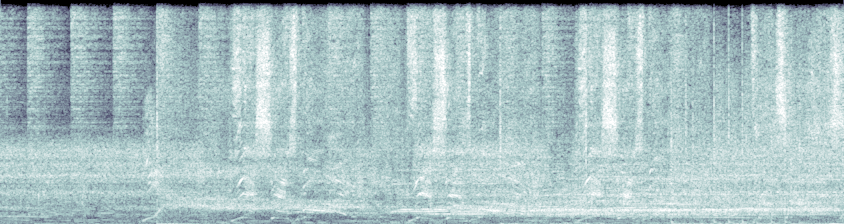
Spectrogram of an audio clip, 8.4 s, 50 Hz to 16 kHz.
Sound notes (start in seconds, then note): 1.7 screams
